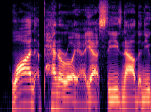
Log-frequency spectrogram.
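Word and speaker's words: Juan Peñarroya: Did I pronounce that right? Juan Penaroya, yes, he's now the new coach.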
